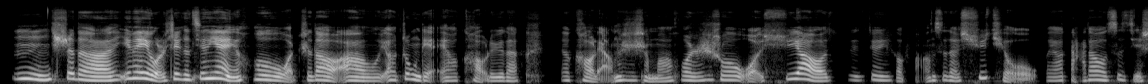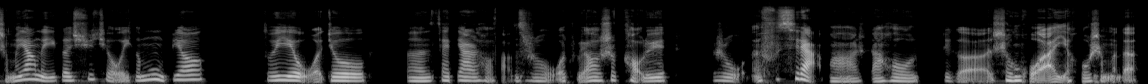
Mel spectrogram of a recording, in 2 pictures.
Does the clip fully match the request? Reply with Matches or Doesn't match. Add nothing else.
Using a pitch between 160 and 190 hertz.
Matches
